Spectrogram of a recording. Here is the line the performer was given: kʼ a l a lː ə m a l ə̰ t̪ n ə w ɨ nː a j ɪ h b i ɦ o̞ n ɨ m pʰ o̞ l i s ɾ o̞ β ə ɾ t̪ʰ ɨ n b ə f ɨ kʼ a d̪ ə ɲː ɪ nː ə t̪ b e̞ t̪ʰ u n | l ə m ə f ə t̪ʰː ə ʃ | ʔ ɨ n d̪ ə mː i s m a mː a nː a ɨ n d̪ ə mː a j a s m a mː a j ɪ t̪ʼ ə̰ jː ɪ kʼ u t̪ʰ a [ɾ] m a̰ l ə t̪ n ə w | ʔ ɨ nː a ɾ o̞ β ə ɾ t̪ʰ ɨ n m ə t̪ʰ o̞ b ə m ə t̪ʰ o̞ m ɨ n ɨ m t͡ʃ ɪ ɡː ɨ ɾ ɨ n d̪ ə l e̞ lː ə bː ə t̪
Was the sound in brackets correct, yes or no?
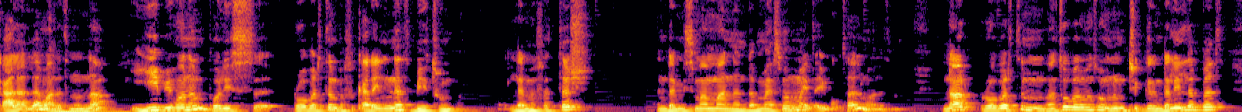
no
